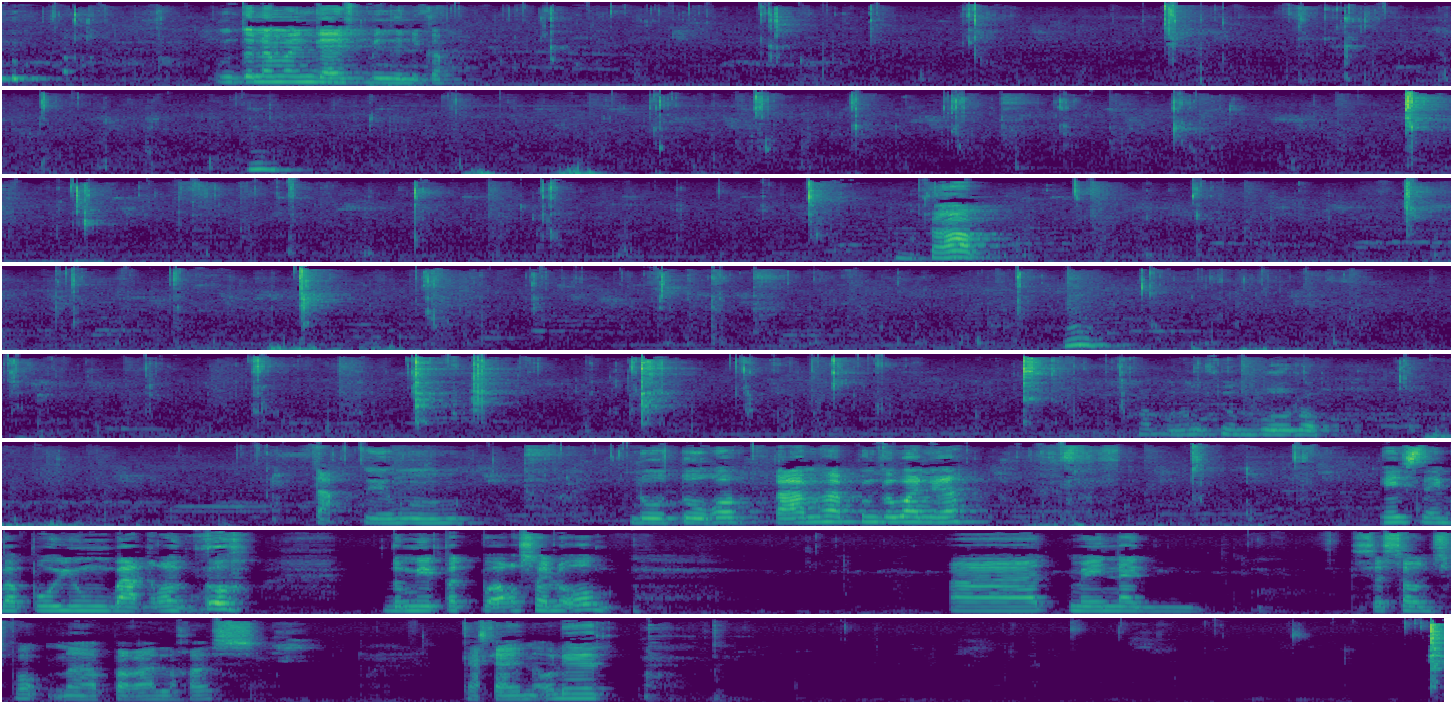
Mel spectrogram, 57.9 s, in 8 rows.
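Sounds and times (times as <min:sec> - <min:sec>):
wet chewing and mouth smacks: 0:02.4 - 0:18.8, 0:19.8 - 0:34.6, 0:41.4 - 0:43.0, 0:54.2 - 0:57.9.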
